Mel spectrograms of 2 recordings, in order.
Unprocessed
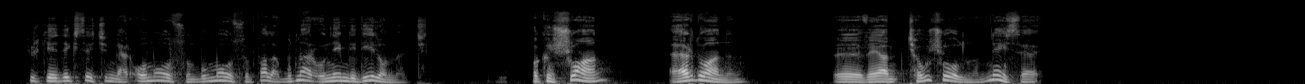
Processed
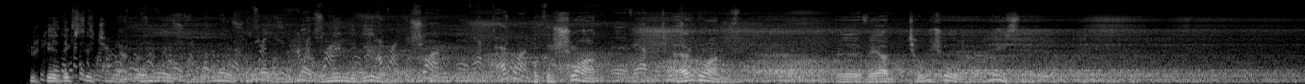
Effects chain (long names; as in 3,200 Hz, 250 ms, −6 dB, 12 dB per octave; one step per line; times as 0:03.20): feedback delay with all-pass diffusion 1,000 ms, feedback 62%, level −3.5 dB
delay with pitch and tempo change per echo 189 ms, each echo +6 semitones, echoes 3, each echo −6 dB
level −1.5 dB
